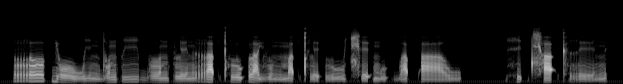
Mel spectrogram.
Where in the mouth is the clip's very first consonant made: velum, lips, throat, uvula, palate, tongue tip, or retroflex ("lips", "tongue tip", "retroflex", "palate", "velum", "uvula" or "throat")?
tongue tip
